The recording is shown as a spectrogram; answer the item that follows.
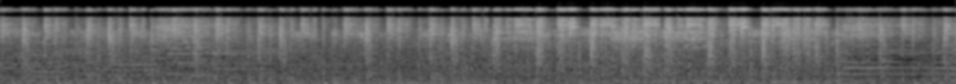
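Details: Continuous music over rumbling engine noise, with no animal sound heard.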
